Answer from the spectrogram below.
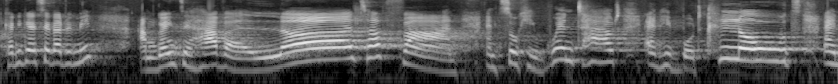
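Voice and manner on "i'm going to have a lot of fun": very slow, stretched "lot of fun"; drawn-out storybook relish; gleeful relish. Acted. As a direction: draw it out so kids can join in. Repeats son's line with children.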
